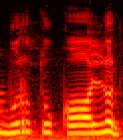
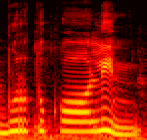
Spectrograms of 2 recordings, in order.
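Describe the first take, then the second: First: The word ends with an u vowel. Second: The word ends with an i vowel. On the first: "kita pakai domah" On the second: "pakai kasroh"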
